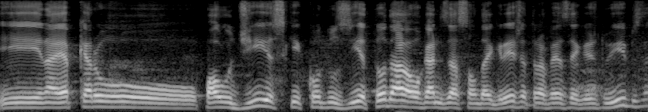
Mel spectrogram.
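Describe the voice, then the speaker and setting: An ordinary speaking voice, this man's is fairly high-pitched, with ordinary pitch variation and a moderate pace. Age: 50s. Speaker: founding church member. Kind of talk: documentary interview.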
